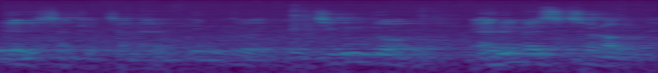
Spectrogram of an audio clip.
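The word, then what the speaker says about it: Hermès: 지금도 에르메스처럼 H 발음 안 되죠.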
